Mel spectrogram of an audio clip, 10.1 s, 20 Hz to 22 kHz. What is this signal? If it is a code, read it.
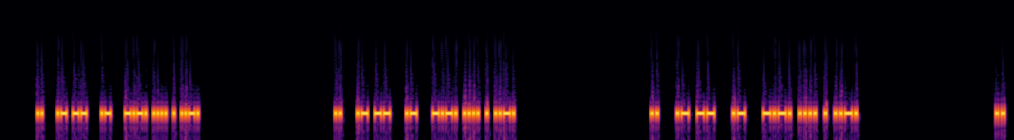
Morse code, heard as a keyed tone, about 53 wpm, 700 Hz. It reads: I AM A CHEF I AM A CHEF I AM A CHEF I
